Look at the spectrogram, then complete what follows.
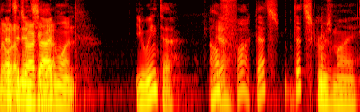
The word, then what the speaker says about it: Uinta: Yeah, so I'm drinking Uinta, which I realized today is not Unita.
